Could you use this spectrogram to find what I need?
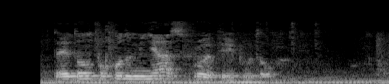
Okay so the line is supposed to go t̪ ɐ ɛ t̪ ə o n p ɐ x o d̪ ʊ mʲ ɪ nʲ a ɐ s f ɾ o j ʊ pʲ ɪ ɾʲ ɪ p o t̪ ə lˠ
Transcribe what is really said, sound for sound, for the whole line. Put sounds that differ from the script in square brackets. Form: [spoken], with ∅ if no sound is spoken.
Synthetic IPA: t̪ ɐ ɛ t̪ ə o n p ɐ x o d̪ ʊ mʲ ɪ nʲ a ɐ s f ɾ o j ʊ pʲ ɪ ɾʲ ɪ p [u] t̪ ə lˠ

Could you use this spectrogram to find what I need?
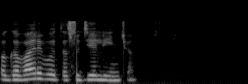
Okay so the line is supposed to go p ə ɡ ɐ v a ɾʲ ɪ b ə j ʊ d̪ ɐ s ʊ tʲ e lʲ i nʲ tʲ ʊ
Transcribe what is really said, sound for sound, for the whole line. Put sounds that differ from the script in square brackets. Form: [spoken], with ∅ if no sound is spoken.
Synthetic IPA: p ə ɡ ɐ v a ɾʲ ɪ [v] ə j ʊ [t̪] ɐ s ʊ [dʲ] e lʲ i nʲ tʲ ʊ

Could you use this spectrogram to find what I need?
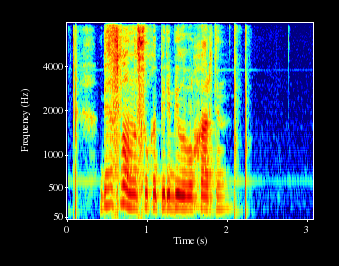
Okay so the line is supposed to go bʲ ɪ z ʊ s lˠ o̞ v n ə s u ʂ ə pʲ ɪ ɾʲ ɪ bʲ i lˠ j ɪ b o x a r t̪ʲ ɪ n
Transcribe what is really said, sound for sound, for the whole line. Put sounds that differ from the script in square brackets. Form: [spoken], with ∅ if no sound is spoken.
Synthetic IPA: bʲ ɪ z ʊ s lˠ o̞ v n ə s u [x] ə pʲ ɪ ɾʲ ɪ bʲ i lˠ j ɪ [v] o x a r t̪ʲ ɪ n

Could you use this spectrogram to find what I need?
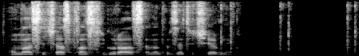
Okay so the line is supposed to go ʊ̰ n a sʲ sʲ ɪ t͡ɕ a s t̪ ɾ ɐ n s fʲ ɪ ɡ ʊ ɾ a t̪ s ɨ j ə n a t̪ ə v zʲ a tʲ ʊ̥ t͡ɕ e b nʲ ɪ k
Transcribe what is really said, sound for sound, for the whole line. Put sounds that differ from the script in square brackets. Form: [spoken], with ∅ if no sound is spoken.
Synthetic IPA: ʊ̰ n a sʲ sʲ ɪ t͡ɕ a s t̪ ɾ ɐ n s fʲ ɪ ɡ ʊ ɾ a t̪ s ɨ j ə n a [d̪] ə v zʲ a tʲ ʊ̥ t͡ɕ e b nʲ ɪ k

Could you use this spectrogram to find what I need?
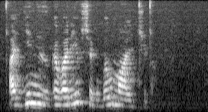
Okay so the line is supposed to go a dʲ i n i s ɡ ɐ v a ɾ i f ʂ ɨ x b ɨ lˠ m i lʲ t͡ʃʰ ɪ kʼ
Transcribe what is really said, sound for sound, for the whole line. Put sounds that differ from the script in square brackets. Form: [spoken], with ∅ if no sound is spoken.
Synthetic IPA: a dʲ i n i [z] ɡ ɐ v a ɾ i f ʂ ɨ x b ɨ lˠ m [a] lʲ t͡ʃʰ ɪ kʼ

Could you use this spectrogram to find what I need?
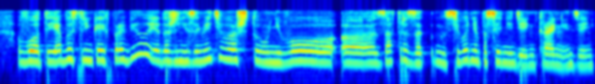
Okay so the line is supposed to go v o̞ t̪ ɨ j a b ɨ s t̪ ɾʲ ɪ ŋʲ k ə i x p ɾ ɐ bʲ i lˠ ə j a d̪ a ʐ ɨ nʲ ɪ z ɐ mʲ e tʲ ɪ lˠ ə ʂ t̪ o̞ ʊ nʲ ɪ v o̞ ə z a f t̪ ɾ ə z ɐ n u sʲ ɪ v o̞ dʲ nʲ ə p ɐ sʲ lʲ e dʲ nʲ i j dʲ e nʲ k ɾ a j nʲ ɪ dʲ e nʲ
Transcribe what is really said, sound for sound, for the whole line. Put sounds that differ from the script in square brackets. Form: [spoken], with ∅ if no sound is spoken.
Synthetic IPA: v o̞ t̪ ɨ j a b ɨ s t̪ ɾʲ ɪ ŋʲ k ə i x p ɾ ɐ bʲ i lˠ ə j a d̪ a ʐ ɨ nʲ ɪ z ɐ mʲ e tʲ ɪ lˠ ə ʂ t̪ o̞ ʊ nʲ ɪ v o̞ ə z a f t̪ ɾ ə z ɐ n u sʲ ɪ v o̞ dʲ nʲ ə p ɐ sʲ lʲ e dʲ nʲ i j dʲ e nʲ k ɾ a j nʲ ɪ dʲ e nʲ

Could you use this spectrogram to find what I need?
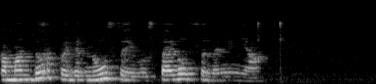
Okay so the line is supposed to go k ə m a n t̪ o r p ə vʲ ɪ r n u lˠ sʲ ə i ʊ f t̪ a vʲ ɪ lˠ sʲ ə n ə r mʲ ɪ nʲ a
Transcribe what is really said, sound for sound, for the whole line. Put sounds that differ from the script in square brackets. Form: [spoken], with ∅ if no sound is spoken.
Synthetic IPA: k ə m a n [d̪] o r p ə vʲ ɪ r n u lˠ sʲ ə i ʊ [s] t̪ a vʲ ɪ lˠ sʲ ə n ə [∅] mʲ ɪ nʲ a

